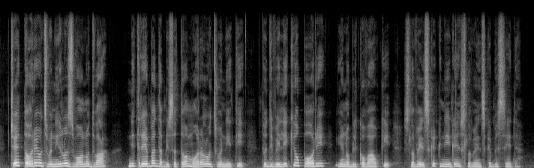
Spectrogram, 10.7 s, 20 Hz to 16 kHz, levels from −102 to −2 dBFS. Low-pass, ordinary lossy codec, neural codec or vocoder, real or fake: 14.4 kHz; none; none; real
